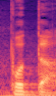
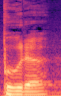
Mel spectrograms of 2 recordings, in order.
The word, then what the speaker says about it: Buddha: and yes it's pronounced buddha not buddha not butter it's pronounced there's a dh at the end for a reason you americans always ruining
